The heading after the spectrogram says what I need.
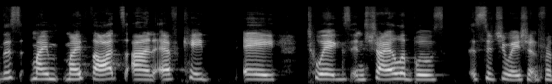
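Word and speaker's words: FKA twigs: out about shia labeouf f k a twigs yes shia labeouf [ __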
